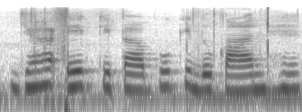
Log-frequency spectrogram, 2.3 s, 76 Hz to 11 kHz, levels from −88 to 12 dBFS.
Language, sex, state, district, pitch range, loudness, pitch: Hindi, female, Jharkhand, Jamtara, 200-230 Hz, -27 LUFS, 215 Hz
